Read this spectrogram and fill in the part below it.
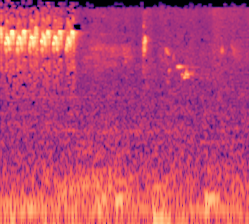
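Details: Crested jay, a bird-luring recording: a quick, high, rattling trill of closely spaced notes lasting about one second, followed by a few faint isolated chirps over low background noise.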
